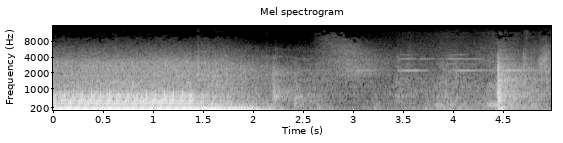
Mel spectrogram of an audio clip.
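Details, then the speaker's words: 2007 Ford Shelby GT500 V8 after an oil change, gearbox oil change and Centerforce twin-disc competition clutch install: deep, lumpy burble holds even briefly, then the engine shuts off cleanly; normal running. "Donc voilà, j'espère que le bruit t'a plu. J'appelle ça un bruit, on disait un son quand c'est quand c'est une voiture comme ça, on dit un son, mais moi je dis que ça fait du bruit."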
